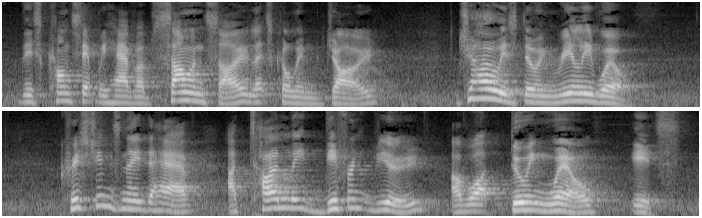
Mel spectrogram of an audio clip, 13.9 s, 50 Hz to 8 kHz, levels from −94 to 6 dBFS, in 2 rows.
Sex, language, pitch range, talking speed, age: male, English, 145-195 Hz, 120 wpm, 50-69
